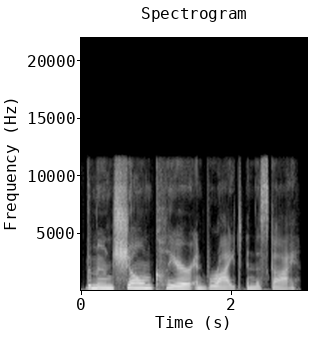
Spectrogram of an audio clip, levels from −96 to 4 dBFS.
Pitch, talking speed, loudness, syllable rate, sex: 200 Hz, 180 wpm, -15 LUFS, 3.7 syllables/s, female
